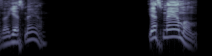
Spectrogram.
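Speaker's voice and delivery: mock shy, timid, deferential, meek little voice. Retelling answering an older lady who brings him work, acting out timid replies. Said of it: "I'm walking in there all timid and weird".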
